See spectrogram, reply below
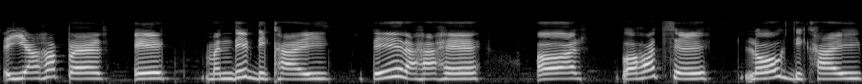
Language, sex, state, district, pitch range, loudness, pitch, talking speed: Hindi, female, Himachal Pradesh, Shimla, 255-275 Hz, -12 LUFS, 265 Hz, 90 wpm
